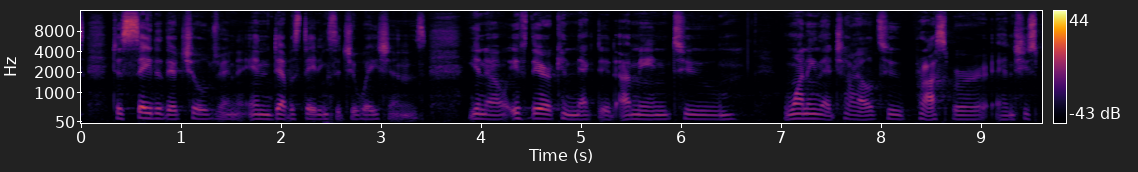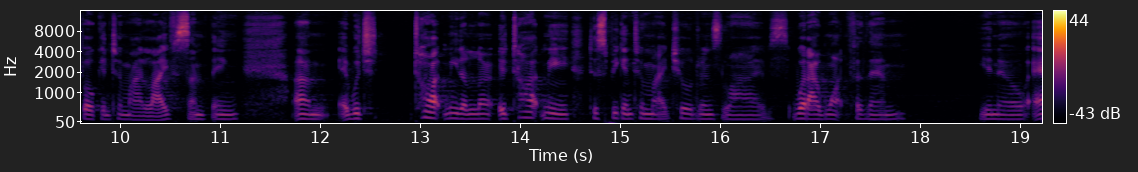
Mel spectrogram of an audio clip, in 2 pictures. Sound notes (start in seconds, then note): none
